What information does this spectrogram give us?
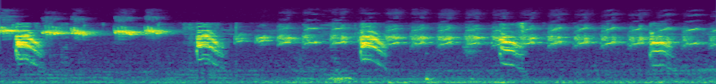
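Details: Song of a long-tailed shrike, from a recording used to train birds: rapid high whistles in a steady series, punctuated every second or so by a rasping downslurred note.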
